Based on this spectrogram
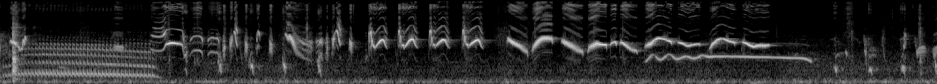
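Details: Chinese hwamei (thuần tít) in a portable cage set on a table: a long nasal buzzy note, then rich varied whistles, looping slurred phrases and a falling drawn-out whistle, with a low hum throughout.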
